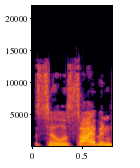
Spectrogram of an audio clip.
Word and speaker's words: psilocybin: Um, and I've had several recently on this psilocybin journey.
